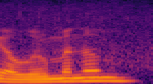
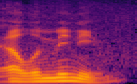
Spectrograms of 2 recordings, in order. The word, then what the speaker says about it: aluminium: Isn't that how you guys say aluminum? No, we say it the right way. Aluminium.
